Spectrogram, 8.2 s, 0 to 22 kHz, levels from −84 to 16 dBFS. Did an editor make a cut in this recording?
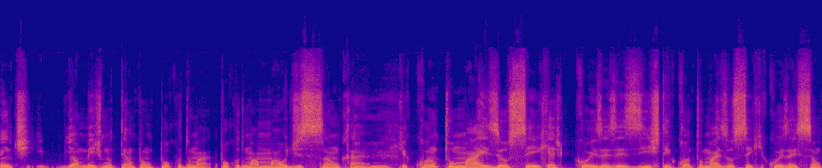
yes; 2 cuts; at 2.2 s, 3.9 s

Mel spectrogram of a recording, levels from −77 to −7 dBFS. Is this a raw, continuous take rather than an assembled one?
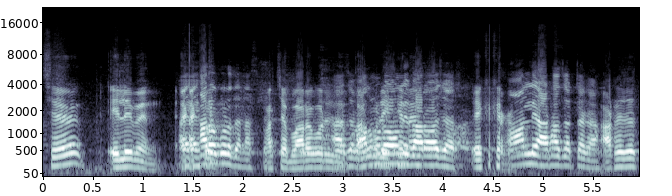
no; 2 cuts; at 1.5 s, 4.5 s

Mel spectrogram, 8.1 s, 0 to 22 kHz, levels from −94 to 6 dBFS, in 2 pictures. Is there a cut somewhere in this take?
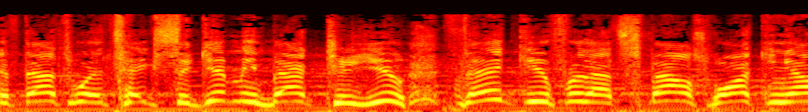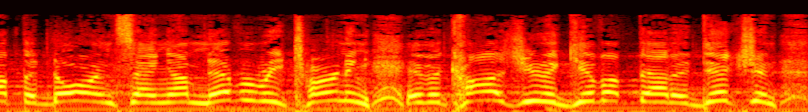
no; 0 cuts

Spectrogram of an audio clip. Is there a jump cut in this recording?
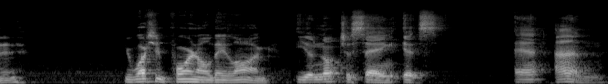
yes; 1 cut; at 2.9 s

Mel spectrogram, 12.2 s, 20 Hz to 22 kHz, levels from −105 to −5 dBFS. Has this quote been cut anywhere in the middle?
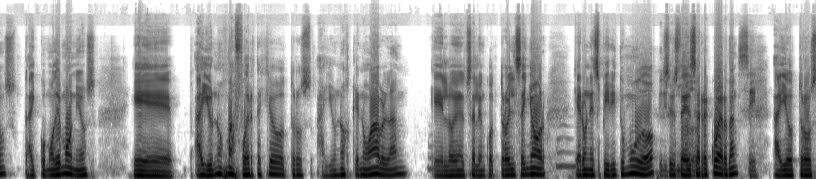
no; 0 cuts

